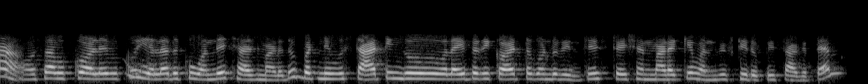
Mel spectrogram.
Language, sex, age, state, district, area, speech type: Kannada, female, 18-30, Karnataka, Hassan, rural, conversation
